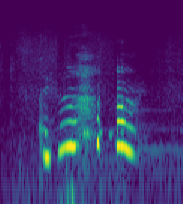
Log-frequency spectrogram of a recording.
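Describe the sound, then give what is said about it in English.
A person yawns, a drawn-out voiced stretch that slides in pitch with breathy air, followed by a second long yawning groan that trails off. “Sorry for the yawning.”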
